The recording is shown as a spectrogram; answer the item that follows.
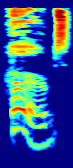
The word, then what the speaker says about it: herbs: In America, we do it right and just say herbs. But in British, because they're sticklers and they're weird, they pronounce the H. Herbs here, herbs there.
